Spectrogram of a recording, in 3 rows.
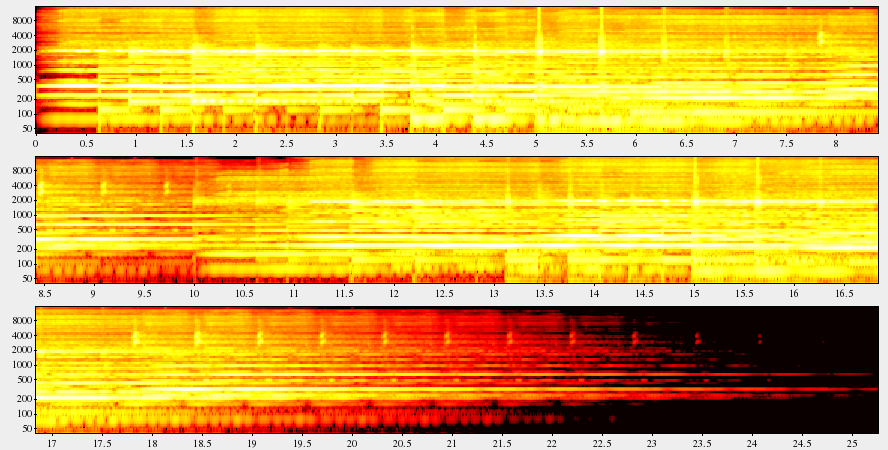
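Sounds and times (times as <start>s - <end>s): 
synth pad: 0.0s - 21.8s.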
